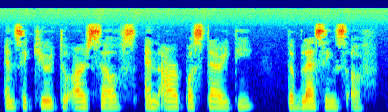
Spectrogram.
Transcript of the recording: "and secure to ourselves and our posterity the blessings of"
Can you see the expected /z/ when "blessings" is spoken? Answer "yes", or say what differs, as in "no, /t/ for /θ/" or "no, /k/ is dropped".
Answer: no, /s/ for /z/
